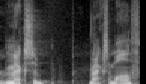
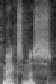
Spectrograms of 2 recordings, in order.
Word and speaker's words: Maximus: Or Maximoff? Yeah, it's Maximus.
